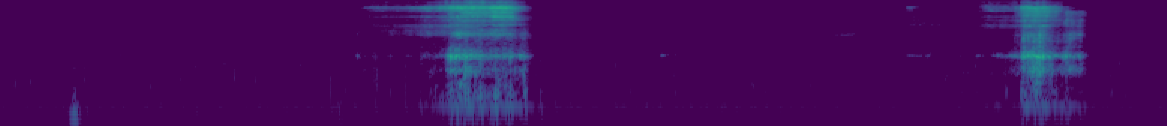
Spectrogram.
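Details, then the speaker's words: Adult man asleep in a dark room: two loud, harsh rattling snoring breaths about four seconds apart, separated by near silence. "Bukan terlihat ya, maksudnya terdengar suara ngorok alias mendengkur."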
